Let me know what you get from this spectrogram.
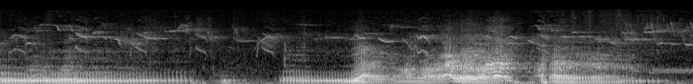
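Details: A Bengal tiger in a forest yawns, a deep, drawn-out groan that swells and fades over several seconds.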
